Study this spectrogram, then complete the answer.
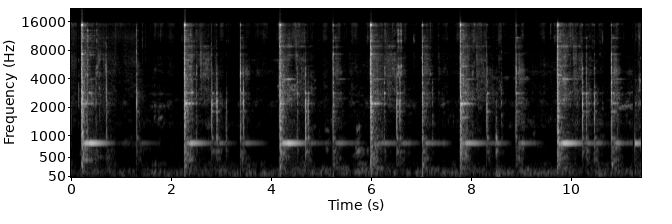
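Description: Metal tools clink and clang sharply in repeated bursts about every second or two while a wheel is taken off a Hyundai engine during a full service, each strike ringing briefly over a low background hum.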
